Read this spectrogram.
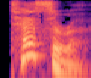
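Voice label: "tessera", English, British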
